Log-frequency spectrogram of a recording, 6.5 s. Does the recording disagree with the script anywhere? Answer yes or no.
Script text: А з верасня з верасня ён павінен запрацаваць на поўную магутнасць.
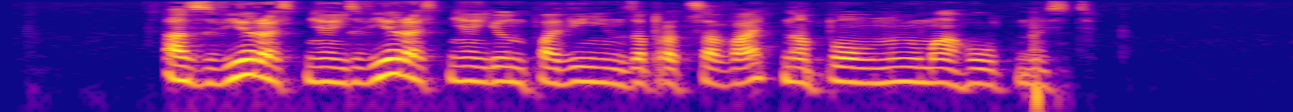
no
